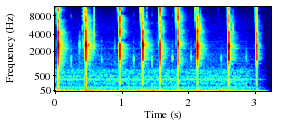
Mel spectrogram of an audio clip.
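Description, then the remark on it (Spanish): A series of about nine sharp, crisp mouth clicks made for echolocation, evenly paced roughly every half second, bright and snappy in tone with nothing else heard between them. “Es decir, crearse una imagen mental de todo el espacio 3D alrededor, o por lo menos el más cercano a la persona, exclusivamente a partir del el sonido sonidos que pueden ser el golpe con el bastón o chasquidos que hacen con la boca.”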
